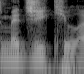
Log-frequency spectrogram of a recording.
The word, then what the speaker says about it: Megicula: How do I pronounce it? It's Megicula.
